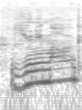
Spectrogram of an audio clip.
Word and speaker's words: Unimog: that a matchbox i'm gonna take a stab unimog on that bookshelf yeah i think that's right did i say it right yeah unimog yeah what's that he was talking about this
